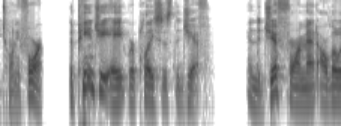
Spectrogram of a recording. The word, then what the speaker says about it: GIF: It's not pronounced GIF, it's pronounced GIF, like GIF peanut butter.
